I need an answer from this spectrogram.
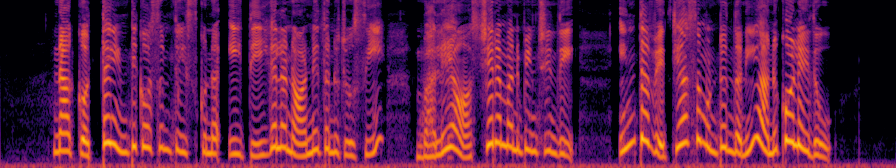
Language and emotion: Telugu, surprised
